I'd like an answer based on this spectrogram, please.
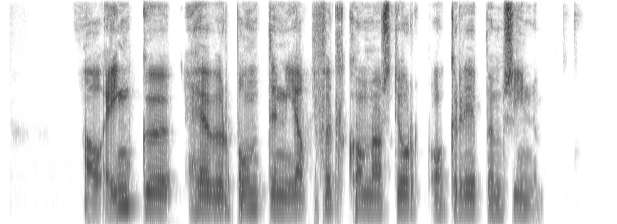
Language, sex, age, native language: Icelandic, male, 30-39, Icelandic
